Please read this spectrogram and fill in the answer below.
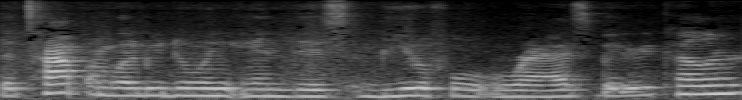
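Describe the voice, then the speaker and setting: A woman whispers quietly at a moderate pace. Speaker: sewing vlogger. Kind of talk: casual tutorial-style vlog. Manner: whispering, quiet.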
